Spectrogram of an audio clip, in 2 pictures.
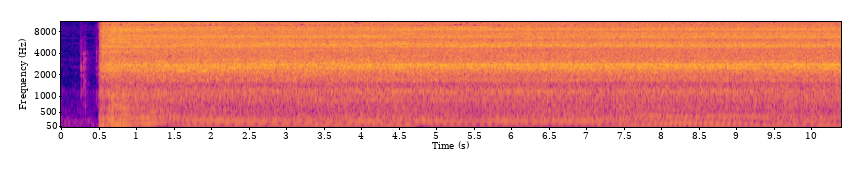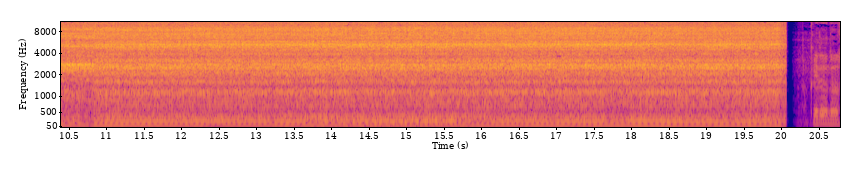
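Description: A kitchen blender whirs steadily for about twenty seconds, mixing bird feed for a magpie robin. The motor is loud and close and holds a constant drone, shifting slightly in pitch partway through before it cuts off abruptly.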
